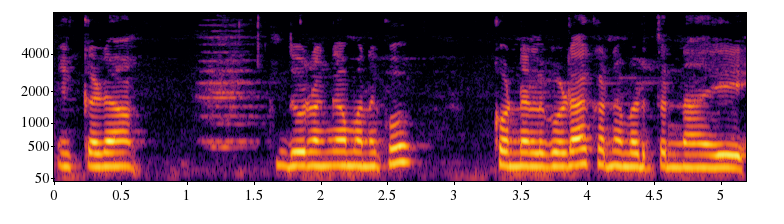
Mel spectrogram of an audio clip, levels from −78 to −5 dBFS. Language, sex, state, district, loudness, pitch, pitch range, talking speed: Telugu, female, Andhra Pradesh, Annamaya, -16 LUFS, 200 Hz, 190-210 Hz, 70 wpm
